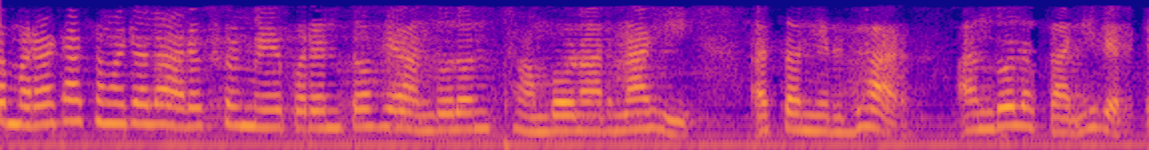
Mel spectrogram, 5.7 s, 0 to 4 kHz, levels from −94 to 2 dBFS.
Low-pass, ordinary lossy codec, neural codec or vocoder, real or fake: 3.6 kHz; AAC, 16 kbps; codec, 44.1 kHz, 7.8 kbps, Pupu-Codec; fake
